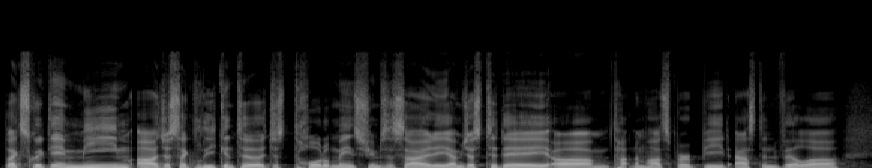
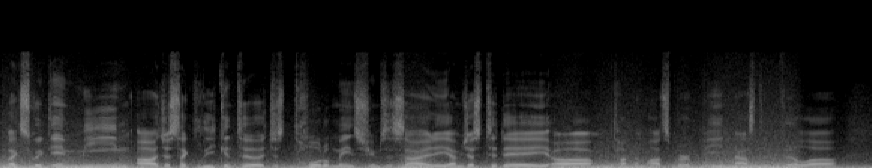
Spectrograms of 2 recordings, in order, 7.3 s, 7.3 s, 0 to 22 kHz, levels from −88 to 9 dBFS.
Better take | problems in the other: first | wind noise on the microphone; heavy; 7 dB below the speech

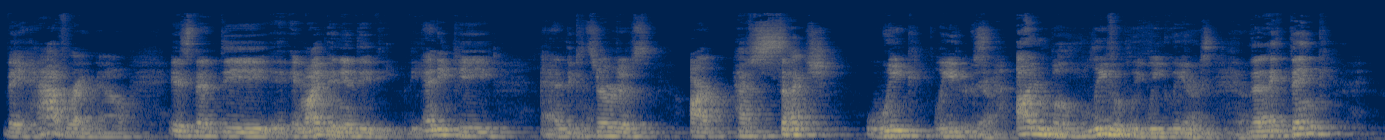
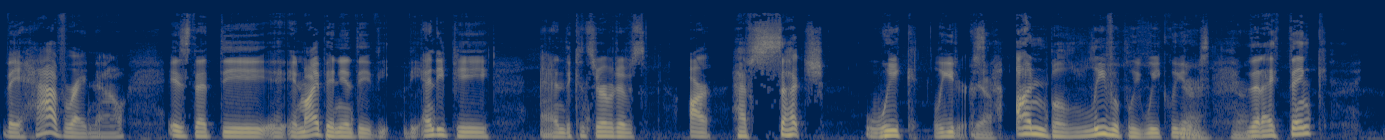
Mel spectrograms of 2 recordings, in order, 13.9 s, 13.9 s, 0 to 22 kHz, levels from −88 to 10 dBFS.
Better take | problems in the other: second | room echo; noticeable; dies away in 0.6 s // off-mic speech; far

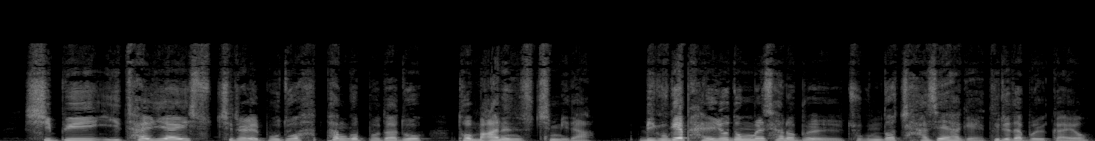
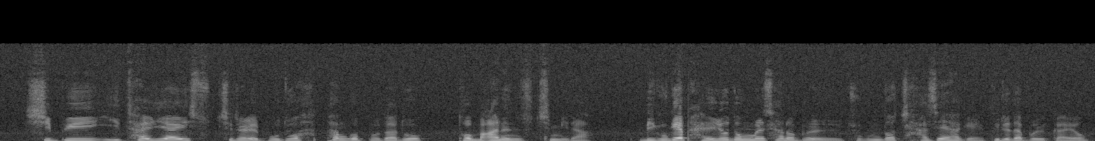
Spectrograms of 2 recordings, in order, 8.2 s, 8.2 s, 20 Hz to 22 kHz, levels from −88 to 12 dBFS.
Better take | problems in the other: first | hiss; noticeable; throughout; 20 dB below the speech

